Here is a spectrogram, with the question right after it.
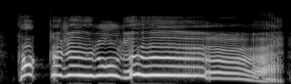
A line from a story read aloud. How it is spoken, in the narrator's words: The rooster shrieked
